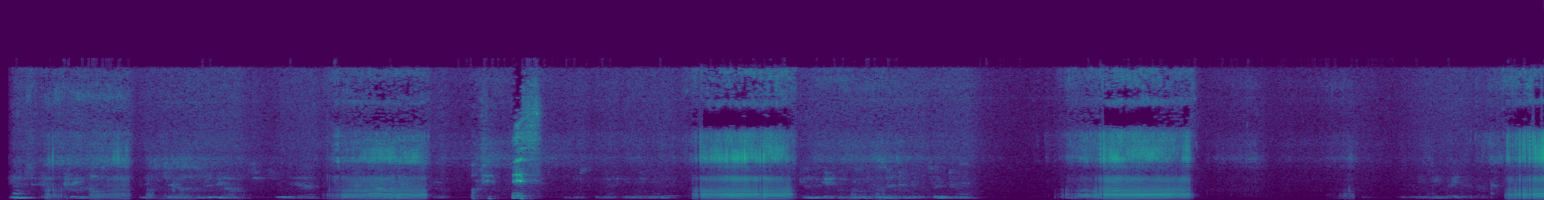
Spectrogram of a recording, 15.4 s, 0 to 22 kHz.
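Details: 7-month-old pug snoring while asleep: irregular, noisy snorting breaths mixed with rattling, pitched snore sounds, typical of a flat-faced dog.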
